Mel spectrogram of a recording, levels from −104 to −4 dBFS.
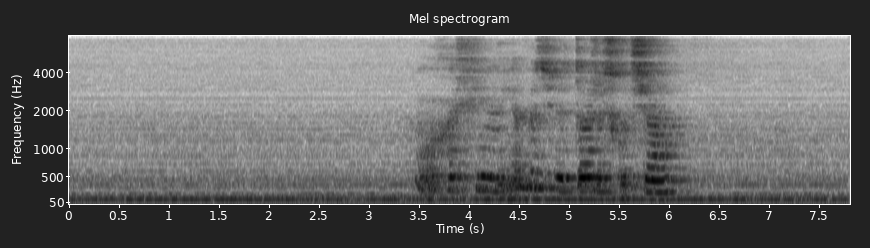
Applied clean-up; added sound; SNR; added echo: none; none; none; reverberation time 0.6 s.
